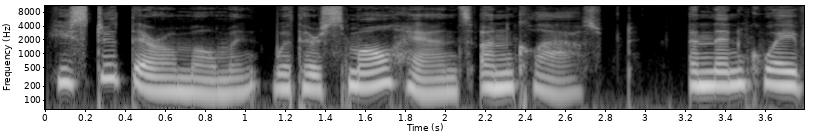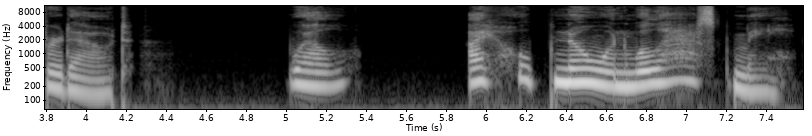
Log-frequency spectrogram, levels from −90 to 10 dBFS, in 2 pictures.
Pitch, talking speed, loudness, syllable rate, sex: 195 Hz, 175 wpm, -19 LUFS, 4.9 syllables/s, female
